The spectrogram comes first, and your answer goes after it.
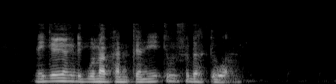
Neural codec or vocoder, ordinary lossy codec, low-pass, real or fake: codec, 44.1 kHz, 1.7 kbps, Pupu-Codec; Opus, 32 kbps; 7.2 kHz; fake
